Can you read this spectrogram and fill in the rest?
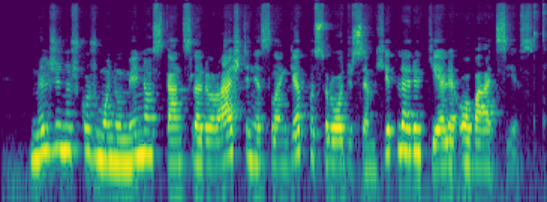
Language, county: Lithuanian, Tauragė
